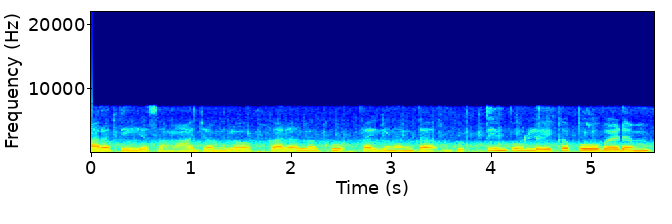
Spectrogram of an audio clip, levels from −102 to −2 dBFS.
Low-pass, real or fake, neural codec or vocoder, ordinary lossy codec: 7.2 kHz; real; none; none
